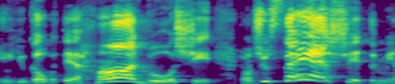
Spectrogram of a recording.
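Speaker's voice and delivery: put-on, very loud scolding. Retelling her mama's reply to being called hun: imitating her mama scolding. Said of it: "She'd be like".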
